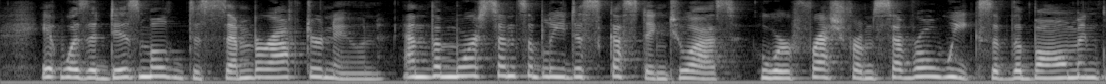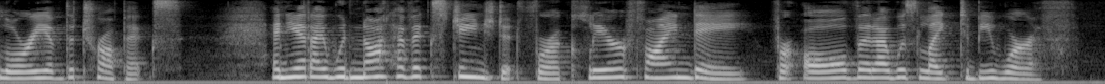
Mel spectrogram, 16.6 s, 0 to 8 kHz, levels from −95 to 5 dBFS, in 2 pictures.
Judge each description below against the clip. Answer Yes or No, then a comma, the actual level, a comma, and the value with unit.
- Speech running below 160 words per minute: No, average, 175 wpm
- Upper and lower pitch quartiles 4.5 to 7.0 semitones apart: No, average, 3.4 semitones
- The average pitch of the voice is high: Yes, very high, 250 Hz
